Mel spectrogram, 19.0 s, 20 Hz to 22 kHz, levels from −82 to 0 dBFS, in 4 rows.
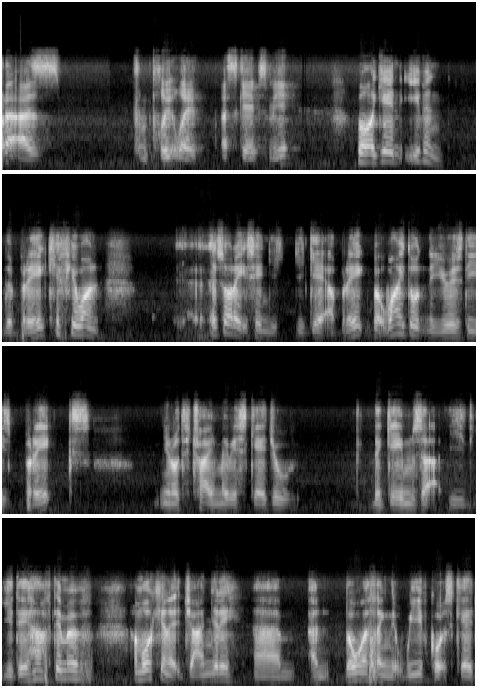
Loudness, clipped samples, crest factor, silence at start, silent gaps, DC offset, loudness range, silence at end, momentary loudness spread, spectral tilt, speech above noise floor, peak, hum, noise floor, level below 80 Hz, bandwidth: -18 LUFS; under 0.1%; 18 dB; 0 s; none; under 0.1%; 2 LU; 0 s; 13 LU; 0 dB/octave; 41 dB; -2 dBFS; none; -60 dBFS; -76 dBFS; 9.6 kHz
